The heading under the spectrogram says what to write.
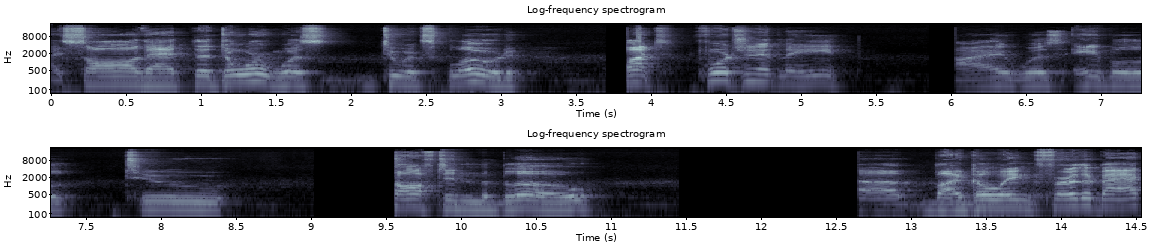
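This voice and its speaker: A man speaks at a very slow pace in a put-on character voice, fairly high in pitch. He makes long, frequent pauses. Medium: actual play. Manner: halting, earnest, slightly odd phrasing.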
